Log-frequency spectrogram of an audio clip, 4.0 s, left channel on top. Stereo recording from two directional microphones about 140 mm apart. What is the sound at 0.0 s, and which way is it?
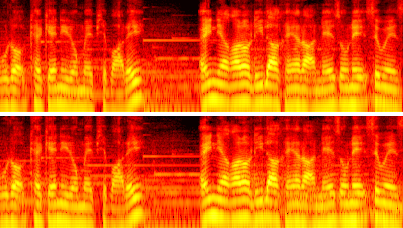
Speech, 30° left (ahead or behind).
